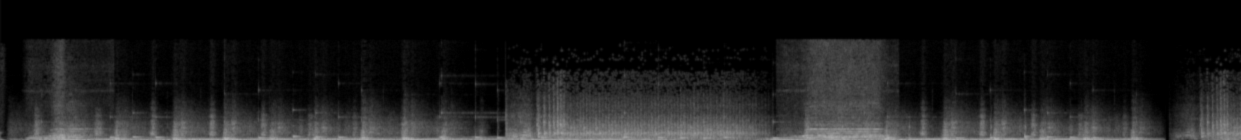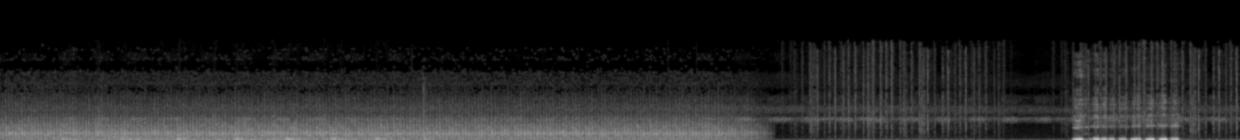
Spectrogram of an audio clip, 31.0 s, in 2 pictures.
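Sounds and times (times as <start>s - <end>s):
clicking: 30.2s - 31.0s.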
